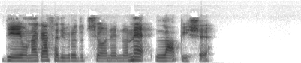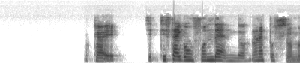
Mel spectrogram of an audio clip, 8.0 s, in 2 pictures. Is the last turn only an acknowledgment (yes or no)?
no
